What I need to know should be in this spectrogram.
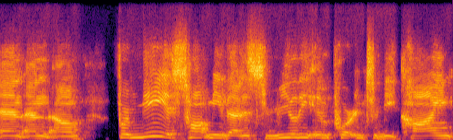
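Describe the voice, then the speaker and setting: Speaking at a fairly slow pace, a woman swings her pitch very widely. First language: not English. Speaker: longtime Toastmasters member. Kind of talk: podcast interview.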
